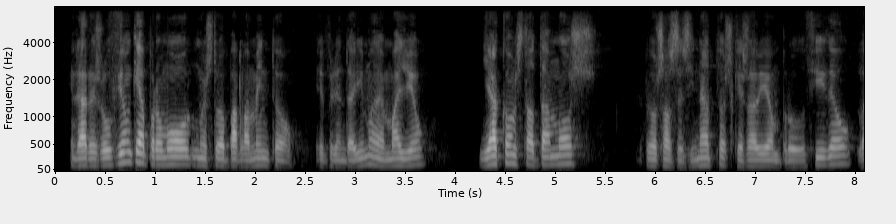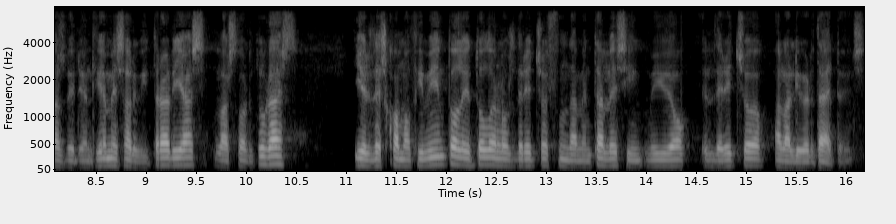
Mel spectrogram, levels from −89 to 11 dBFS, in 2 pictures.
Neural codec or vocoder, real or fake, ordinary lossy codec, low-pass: codec, 24 kHz, 0.9 kbps, WavTokenizer, medium speech release version 2; fake; none; 7.2 kHz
